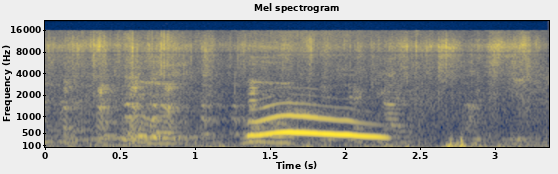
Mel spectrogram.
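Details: Irish Terrier named Paddy playing with his sister Rut: a single drawn-out tonal whine of about one second, rising slightly then gliding down, after brief human voice and followed by a short thump.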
